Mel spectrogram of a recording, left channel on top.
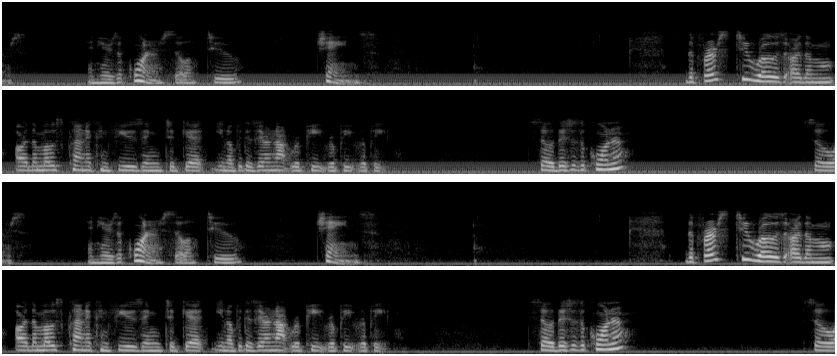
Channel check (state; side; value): noise; left; hum, 17 dB below the sound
